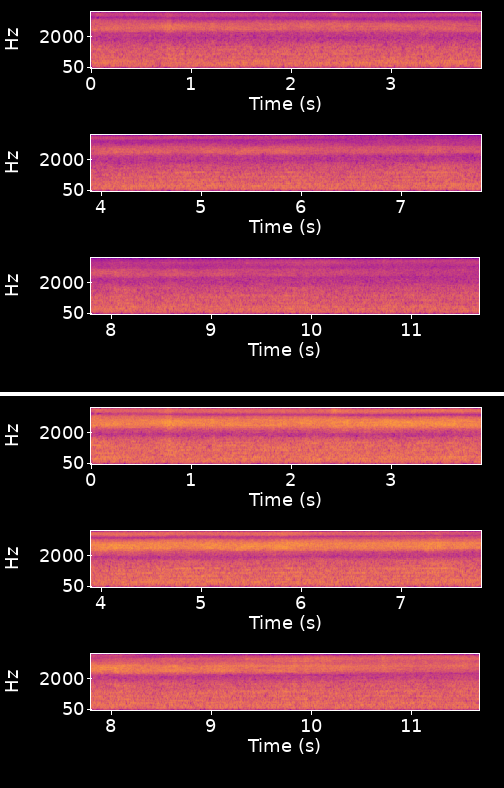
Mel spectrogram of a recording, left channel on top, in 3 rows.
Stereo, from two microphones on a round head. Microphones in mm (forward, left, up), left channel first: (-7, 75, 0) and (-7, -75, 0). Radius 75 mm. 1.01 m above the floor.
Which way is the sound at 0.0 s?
45° right (ahead or behind).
